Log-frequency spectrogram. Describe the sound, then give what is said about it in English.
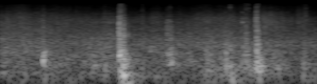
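A car door slams shut with one solid thump, followed by several lighter clicks and knocks as the locks engage. No voices are heard. “Did we just lock our baby in the car?”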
